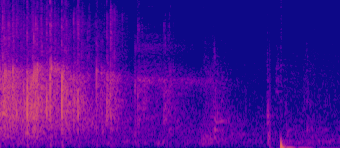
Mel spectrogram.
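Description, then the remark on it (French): A burst of clapping, applause offered to God, dense and loud for about a second, then thinning and fading away, with a single dull thump near the end. “Combien disent en l'applaudissant Dieu, « Moi, je m'engage à être une lumière.”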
